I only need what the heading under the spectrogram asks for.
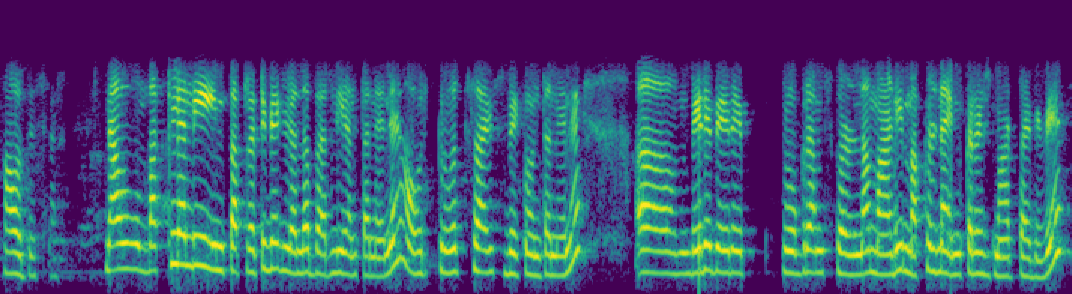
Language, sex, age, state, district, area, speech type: Kannada, female, 45-60, Karnataka, Chikkaballapur, rural, conversation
